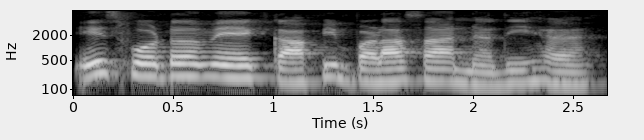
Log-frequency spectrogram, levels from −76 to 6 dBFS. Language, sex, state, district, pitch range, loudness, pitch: Hindi, male, Jharkhand, Garhwa, 145-200 Hz, -14 LUFS, 155 Hz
